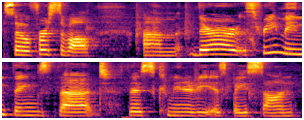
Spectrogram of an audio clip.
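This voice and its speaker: A woman who founded an online community, talking casually and softly about it, with frequent fillers and restarts. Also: a little high, takes it slowly. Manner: soft, meandering, many fillers and restarts. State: has the hiccups. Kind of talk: casual spoken promo talk.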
